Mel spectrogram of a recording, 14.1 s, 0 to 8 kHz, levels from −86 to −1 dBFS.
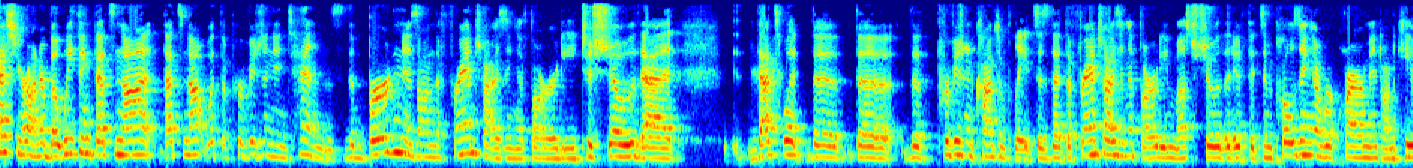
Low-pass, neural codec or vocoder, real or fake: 7.2 kHz; none; real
